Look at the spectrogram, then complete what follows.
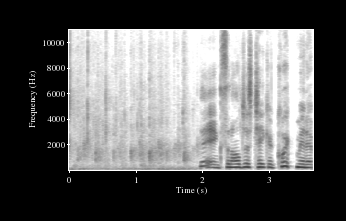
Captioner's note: applause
